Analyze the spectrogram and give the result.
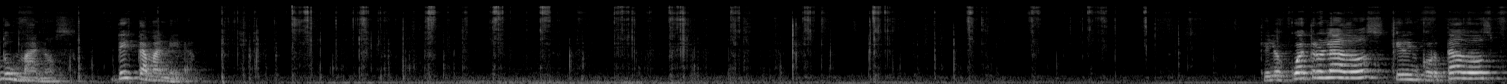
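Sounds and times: paper crinkling: 2.2s - 12.5s.

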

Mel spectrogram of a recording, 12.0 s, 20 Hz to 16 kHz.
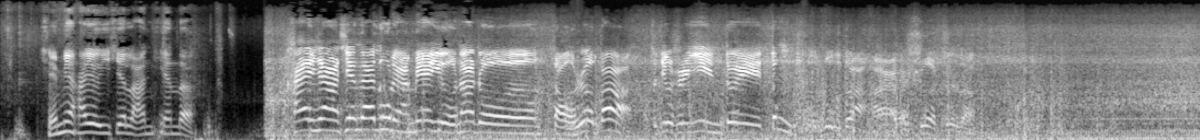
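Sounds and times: wind and road noise: 0.0s - 12.0s
motorcycle engine hum: 2.0s - 12.0s.

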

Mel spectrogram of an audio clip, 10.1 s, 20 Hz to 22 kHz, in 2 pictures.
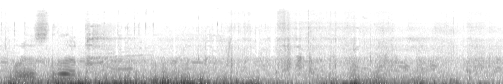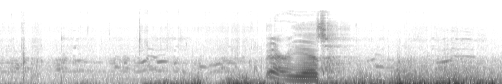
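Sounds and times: wind buffeting microphone: 0.0s - 10.0s
faint wavering calls: 4.9s - 7.5s.

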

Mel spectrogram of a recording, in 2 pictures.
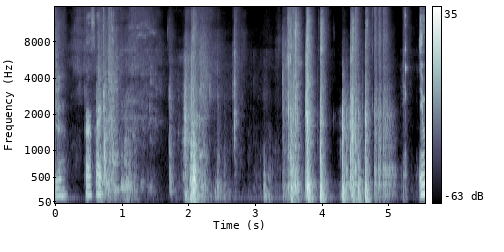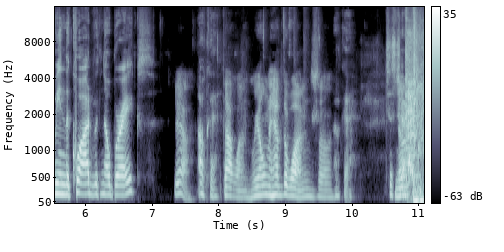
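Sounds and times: sharp knocks and clatters: 1.7s - 5.2s.

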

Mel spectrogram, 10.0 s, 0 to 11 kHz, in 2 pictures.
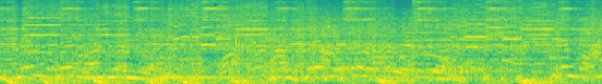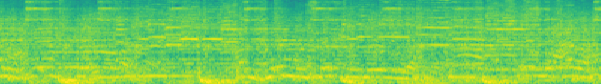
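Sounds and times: drum beats: 0.0s - 10.0s
reedy shawm melody: 0.0s - 10.0s.

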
